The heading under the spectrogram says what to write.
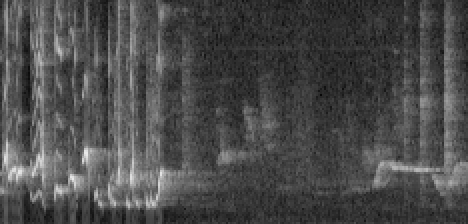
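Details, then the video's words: White-rumped shama stimulated to fight-sing; a rapid burst of tumbling whistled slurs and clicks, followed by quiet, then a soft thin steady whistle. "kích lửa cho chòe lửa hót"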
